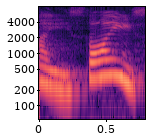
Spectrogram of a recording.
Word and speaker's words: สร้อย: คะ พี่ หนิง ใส่ สร้อย สวย เห็น คำ ว่า สร้อย ไหม คะ ส่อ เสือ ควบ กับ รอ เรือ จะ ไม่ ออก เสียง ร เรือ ล ใช่ ไหม คะ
